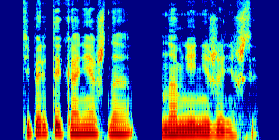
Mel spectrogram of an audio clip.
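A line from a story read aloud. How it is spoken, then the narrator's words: Sad but confident. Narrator (Russian): грустно, но вполне уверенно констатировала подруга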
